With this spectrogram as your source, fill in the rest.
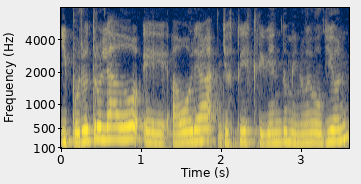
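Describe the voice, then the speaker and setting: A woman with a Chilean accent speaks at a fairly high pitch in a dark, mellow tone with ordinary pitch variation. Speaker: life coach, company founder. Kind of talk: webinar talk. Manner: spontaneous, animated.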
